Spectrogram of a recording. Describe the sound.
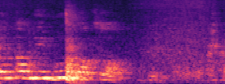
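A single sharp knock on a window pane lands abruptly in the middle of a voice, fairly loud, with murmured talk continuing faintly afterward.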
